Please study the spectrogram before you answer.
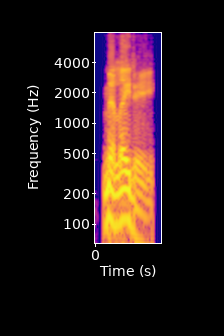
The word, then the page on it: milady: British English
